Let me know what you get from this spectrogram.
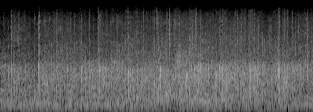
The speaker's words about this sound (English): And I would have to say, yeah, there's a couple people clapping for that. I'm still happy about it.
